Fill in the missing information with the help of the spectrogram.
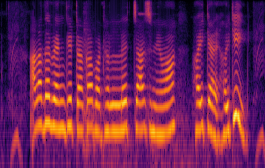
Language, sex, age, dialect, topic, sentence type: Bengali, female, 25-30, Rajbangshi, banking, question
